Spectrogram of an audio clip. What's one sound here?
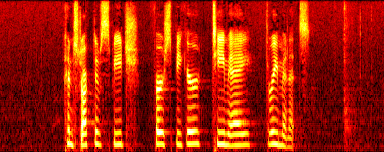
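A young woman speaks clearly through a microphone.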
